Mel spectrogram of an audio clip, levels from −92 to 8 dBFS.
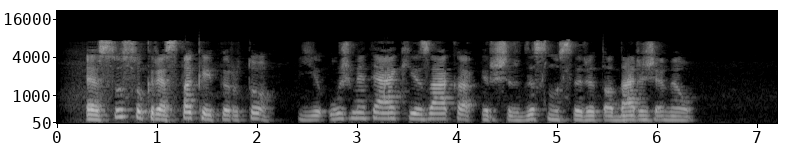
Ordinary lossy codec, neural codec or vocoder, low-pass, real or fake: AAC, 32 kbps; none; 7.2 kHz; real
